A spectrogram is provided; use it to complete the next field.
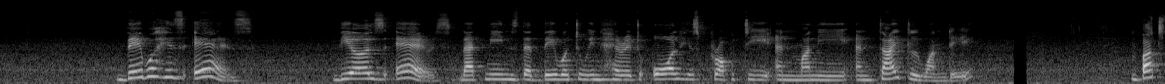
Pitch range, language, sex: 230-315 Hz, English, female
